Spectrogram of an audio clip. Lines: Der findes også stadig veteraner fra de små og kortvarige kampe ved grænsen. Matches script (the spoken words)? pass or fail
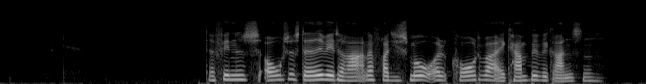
pass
